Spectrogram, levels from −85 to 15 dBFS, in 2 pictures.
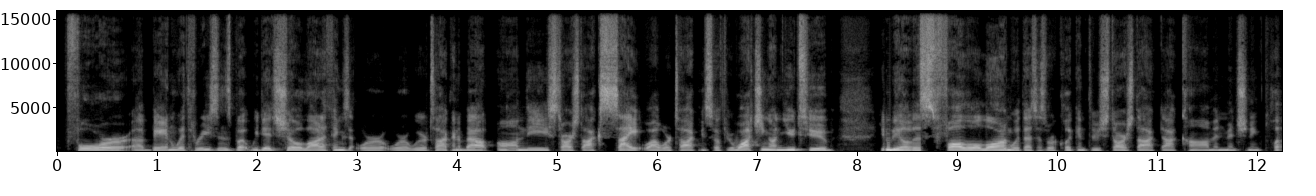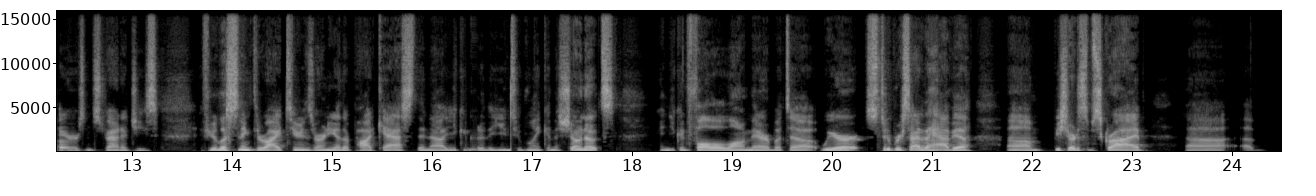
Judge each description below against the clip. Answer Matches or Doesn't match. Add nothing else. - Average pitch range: Doesn't match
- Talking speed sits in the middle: Doesn't match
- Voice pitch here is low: Matches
